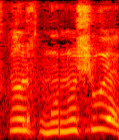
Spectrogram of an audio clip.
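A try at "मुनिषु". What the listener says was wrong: మునీషు. మునుషు కాదు, మునీషు. ఇకారం ముని, ఇకారాంతం. సార్ ఉకారాంతం అడగలేదు, ముని ఇకారాంతం అడిగారు. నీ నీ నీ ముని. ఈ కాదు, దీర్ఘం లేదు, ముని.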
